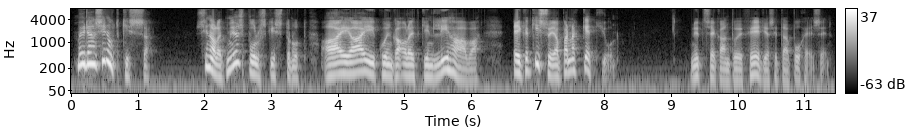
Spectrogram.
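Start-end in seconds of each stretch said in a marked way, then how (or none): 0.1-8.2 lightly voiced dog, high and loud; retorting dog. Dog proposes selling the cat instead, retorting. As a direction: turn the plan back on the cat.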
